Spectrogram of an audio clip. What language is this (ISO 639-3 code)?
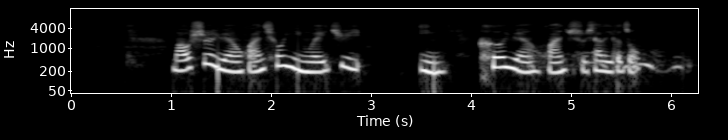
zho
